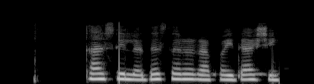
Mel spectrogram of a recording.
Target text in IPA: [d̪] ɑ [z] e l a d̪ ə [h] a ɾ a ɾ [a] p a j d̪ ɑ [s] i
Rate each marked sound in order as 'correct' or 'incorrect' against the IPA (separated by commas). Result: incorrect, incorrect, incorrect, incorrect, incorrect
